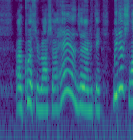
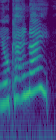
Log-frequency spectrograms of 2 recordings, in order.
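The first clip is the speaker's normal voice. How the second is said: small, high little voice; 7 semitones higher than usual. Retelling what the speaker said to their friend nate as he began to gag, little voice. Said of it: "In my little voice".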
